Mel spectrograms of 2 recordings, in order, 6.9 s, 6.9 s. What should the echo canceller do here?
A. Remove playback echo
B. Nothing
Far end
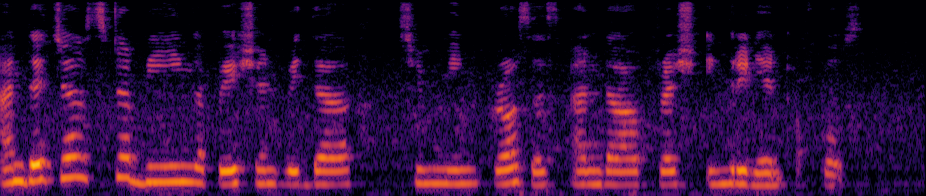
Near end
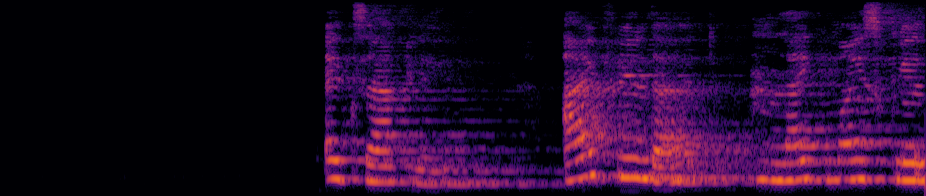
B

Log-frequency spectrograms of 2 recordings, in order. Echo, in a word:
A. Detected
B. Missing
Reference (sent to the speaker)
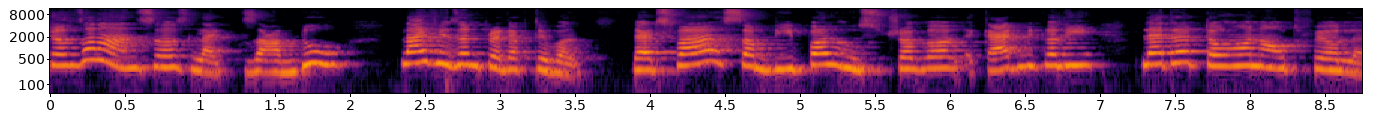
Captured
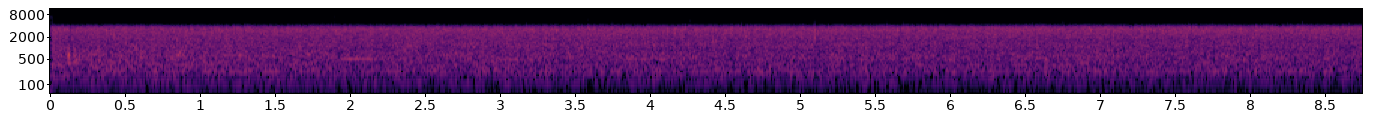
B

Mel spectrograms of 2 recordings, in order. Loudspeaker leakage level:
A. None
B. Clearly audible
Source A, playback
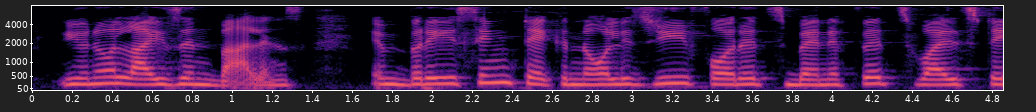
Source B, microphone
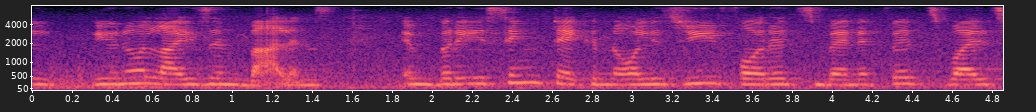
B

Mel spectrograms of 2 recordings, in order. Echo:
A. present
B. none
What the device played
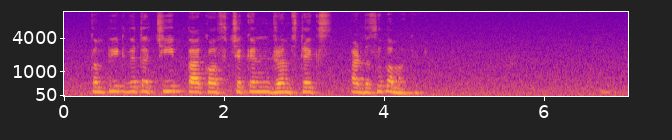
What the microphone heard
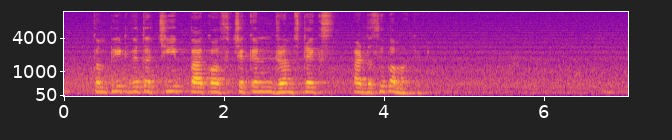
A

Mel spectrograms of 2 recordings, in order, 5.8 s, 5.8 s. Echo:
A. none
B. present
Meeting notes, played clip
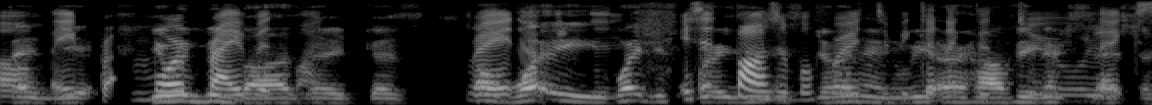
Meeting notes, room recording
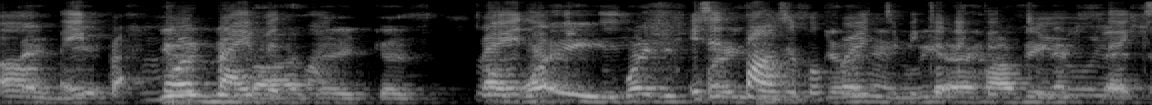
B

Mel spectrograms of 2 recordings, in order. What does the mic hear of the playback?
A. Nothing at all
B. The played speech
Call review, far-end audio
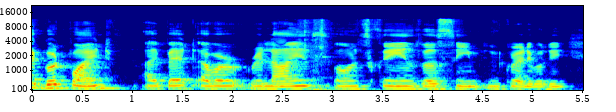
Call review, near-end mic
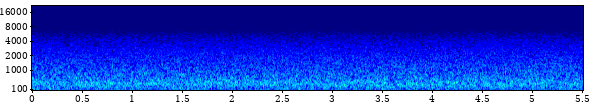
A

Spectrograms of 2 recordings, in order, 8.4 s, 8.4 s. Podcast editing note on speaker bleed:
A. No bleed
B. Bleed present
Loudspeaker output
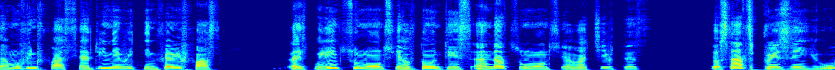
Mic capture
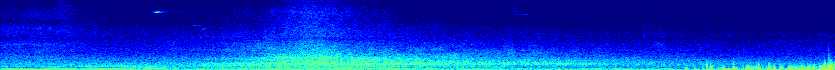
A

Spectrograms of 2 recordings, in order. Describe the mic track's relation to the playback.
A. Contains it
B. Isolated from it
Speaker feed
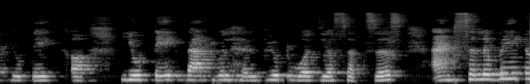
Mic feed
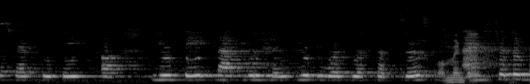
A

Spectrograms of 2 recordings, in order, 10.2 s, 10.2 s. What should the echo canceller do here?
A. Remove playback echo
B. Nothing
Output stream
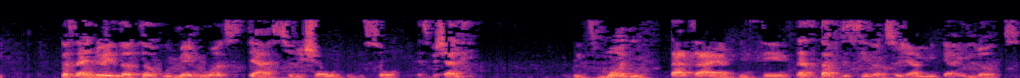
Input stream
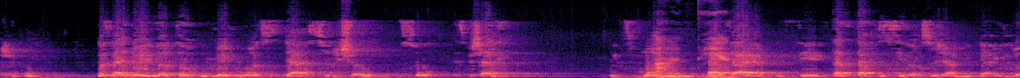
A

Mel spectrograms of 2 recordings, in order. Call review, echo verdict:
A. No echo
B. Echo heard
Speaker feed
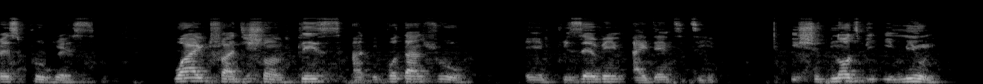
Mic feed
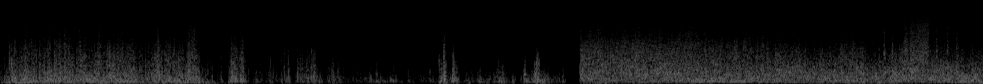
A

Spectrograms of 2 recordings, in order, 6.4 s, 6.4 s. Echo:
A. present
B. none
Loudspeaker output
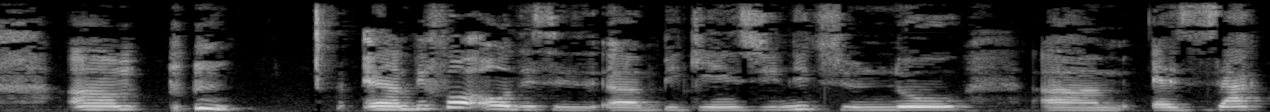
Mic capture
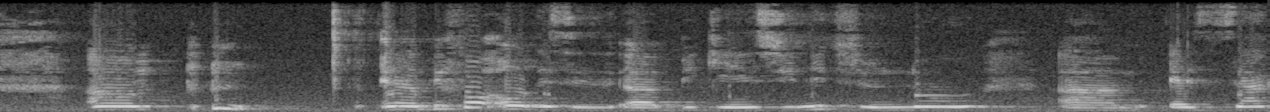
A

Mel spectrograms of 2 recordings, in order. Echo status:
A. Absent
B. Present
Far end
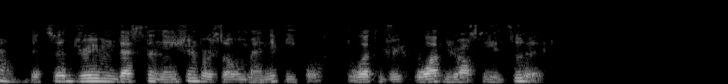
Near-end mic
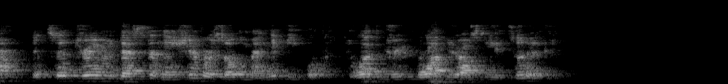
B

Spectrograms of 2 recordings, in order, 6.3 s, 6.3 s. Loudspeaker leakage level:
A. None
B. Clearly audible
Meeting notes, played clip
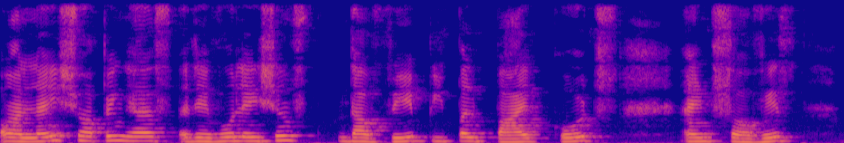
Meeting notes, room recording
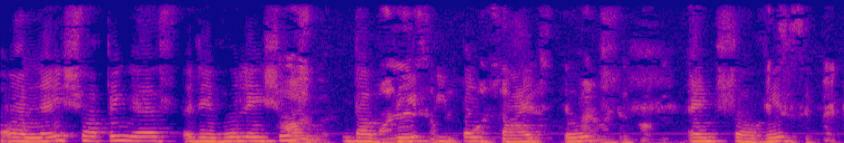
B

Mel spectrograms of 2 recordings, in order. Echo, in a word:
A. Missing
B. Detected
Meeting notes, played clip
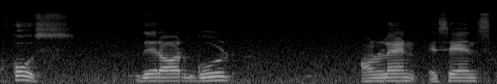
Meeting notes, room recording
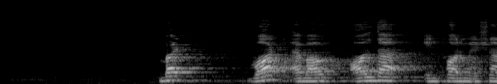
A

